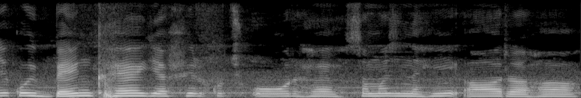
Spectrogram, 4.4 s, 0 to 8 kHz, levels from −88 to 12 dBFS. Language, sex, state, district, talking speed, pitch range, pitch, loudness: Hindi, female, Bihar, Araria, 190 wpm, 180-205 Hz, 195 Hz, -17 LUFS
